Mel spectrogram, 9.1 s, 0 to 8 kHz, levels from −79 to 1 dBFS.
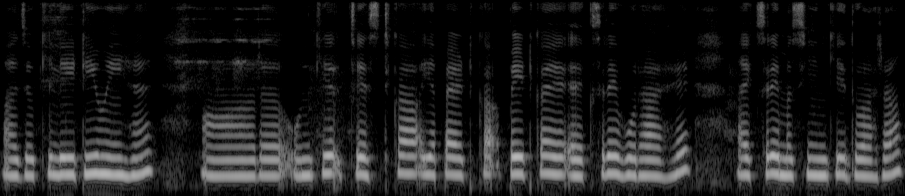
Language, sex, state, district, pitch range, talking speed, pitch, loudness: Hindi, female, Uttar Pradesh, Budaun, 210-230 Hz, 145 wpm, 220 Hz, -32 LUFS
